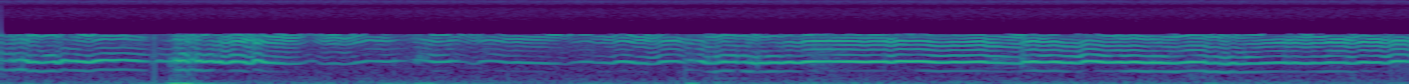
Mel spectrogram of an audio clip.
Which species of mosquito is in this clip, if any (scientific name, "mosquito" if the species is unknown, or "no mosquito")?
mosquito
